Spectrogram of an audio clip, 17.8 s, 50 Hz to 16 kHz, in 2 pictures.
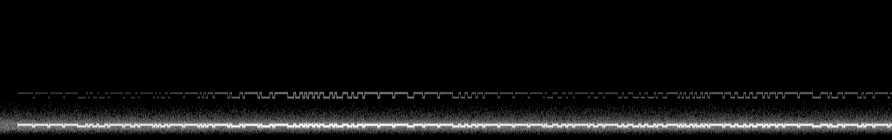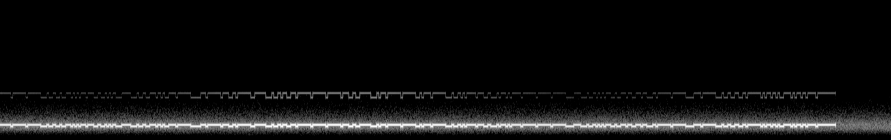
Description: RTTY (50 baud, 170 Hz shift), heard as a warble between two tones, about 1700 Hz centre. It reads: USYEE FAZLM PZPWL HVSDU CQOZG LYURM CBTUV WUVHG XUHXO YLWAO IFBFK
